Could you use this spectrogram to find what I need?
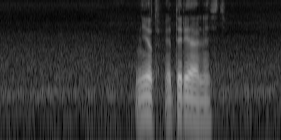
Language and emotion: Russian, neutral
